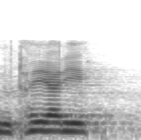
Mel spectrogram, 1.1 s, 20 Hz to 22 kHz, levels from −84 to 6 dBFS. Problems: constant background noise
